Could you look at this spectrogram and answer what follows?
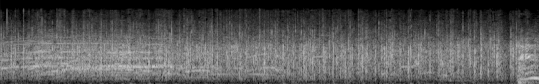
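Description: An audience at a Hindi comedy poetry gathering (hasya kavi sammelan) breaks into loud, sustained applause that carries on for several seconds before cutting off near the end.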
